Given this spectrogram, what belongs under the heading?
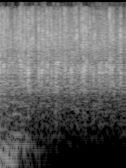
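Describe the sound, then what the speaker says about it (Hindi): Studio audience applause for Vicky on a comedy talk show stage, a dense wash of clapping that is loud at first and then holds steady for a brief moment, with no voices over it. "एक बार जोरदार तालियां विकी पाजी के लिए हो जाए"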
